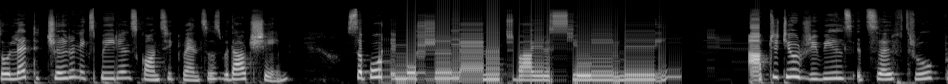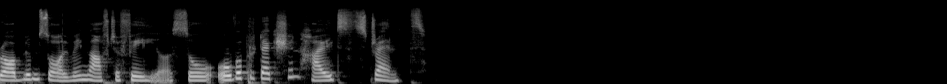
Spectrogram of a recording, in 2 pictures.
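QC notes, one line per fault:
3.79–7.59 s, robotic sound from repeated short buffers: speech becomes a stiff metallic 50 Hz buzz, likely a 20 ms chunk looping while most real audio gets skipped.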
